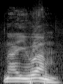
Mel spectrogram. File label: "naivam", Yawa; shoulder; unat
